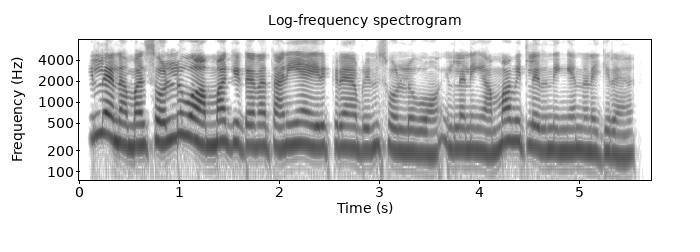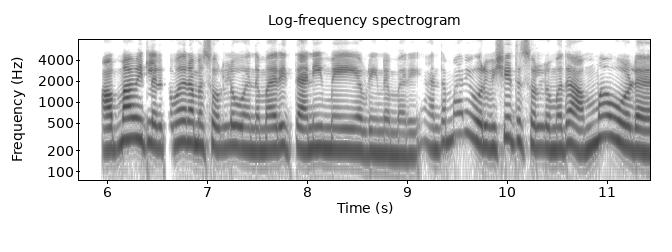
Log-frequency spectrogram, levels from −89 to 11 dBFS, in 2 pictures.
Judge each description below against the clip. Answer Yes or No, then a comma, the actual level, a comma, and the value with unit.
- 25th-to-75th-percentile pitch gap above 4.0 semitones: No, average, 3.2 semitones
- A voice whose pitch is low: No, high, 225 Hz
